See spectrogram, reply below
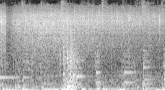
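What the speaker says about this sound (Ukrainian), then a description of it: "Бочок смажиться відпускає потихеньку жир." Steady sizzling and crackling of smoked pork belly frying in a pan and releasing fat, with small pops and faint clinks of utensils, no voices.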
